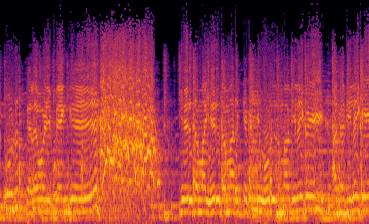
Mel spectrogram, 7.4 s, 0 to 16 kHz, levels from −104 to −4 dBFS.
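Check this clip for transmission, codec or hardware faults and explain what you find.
No faults turn up anywhere in this clip.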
